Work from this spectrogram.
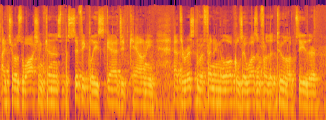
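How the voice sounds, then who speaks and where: A man reads a prepared comment at a public meeting in a brisk, composed way, with a touch of dry humor. His voice sits in a middle pitch, and faint room noise is heard behind him. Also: fairly even intonation, low-quality recording.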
